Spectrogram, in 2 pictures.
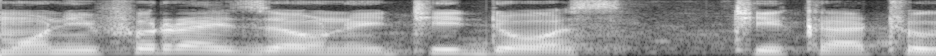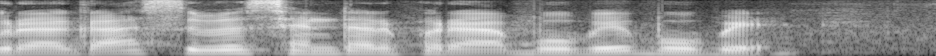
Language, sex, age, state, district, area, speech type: Bodo, male, 18-30, Assam, Kokrajhar, rural, read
